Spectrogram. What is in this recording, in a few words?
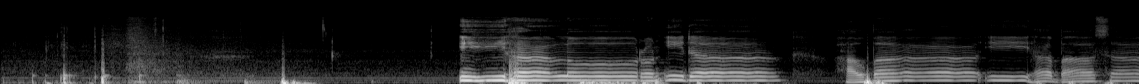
tetun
